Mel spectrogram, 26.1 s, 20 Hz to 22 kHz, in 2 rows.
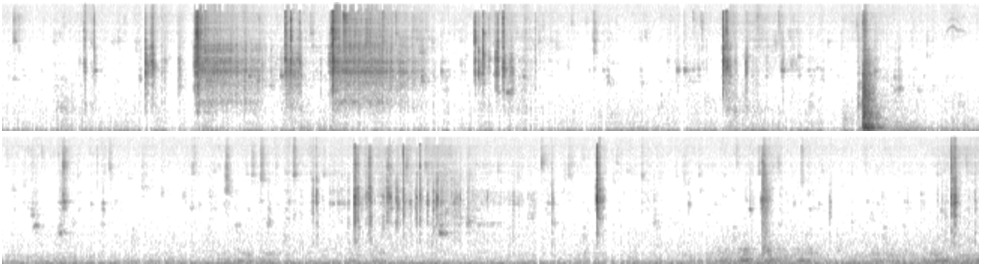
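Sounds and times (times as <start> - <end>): small clicks: 1.0 - 8.2, 8.9 - 10.7, 16.0 - 21.3, 25.4 - 26.0
dull thump: 11.4 - 11.8.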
